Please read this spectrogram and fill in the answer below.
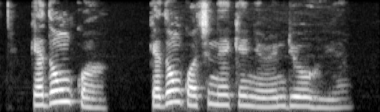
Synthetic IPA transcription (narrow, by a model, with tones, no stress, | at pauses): ke˨dʊ˦ŋ̩˦kʷa˨ | ke˨dʊ˦ŋ̩˦kʷa˨t͡ʃi˦ne˦ke˦ɲe˨ɾe˨n̩˦dɪ˦o˦ɦu˨ja˦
